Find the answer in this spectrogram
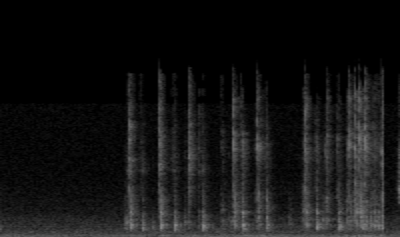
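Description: Typing on a computer keyboard: a quick, uneven run of keystrokes starts just over a second in and goes on until just before the end, after a quiet first second.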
